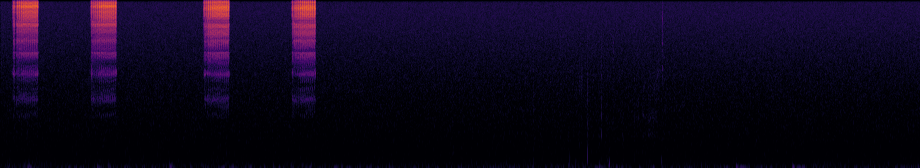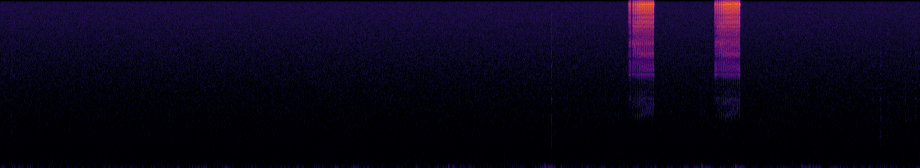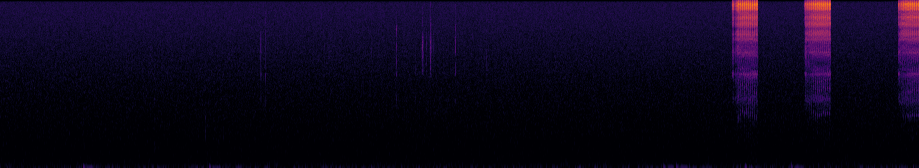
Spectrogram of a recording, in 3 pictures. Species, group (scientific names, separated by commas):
Rhacocleis germanica, Orthoptera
